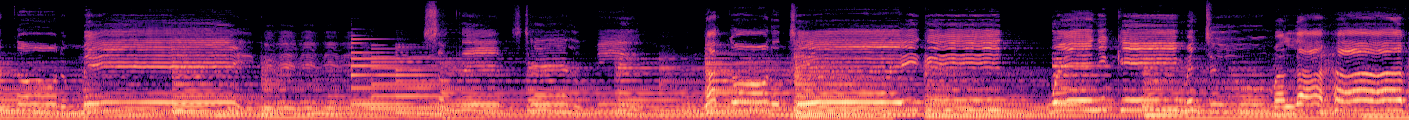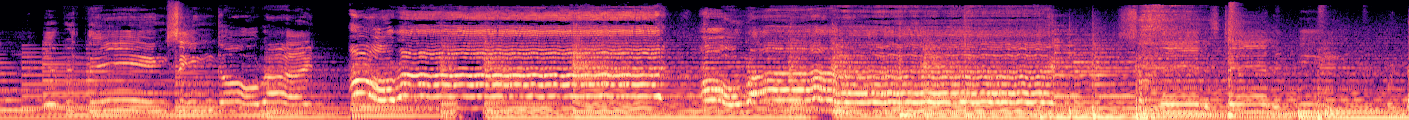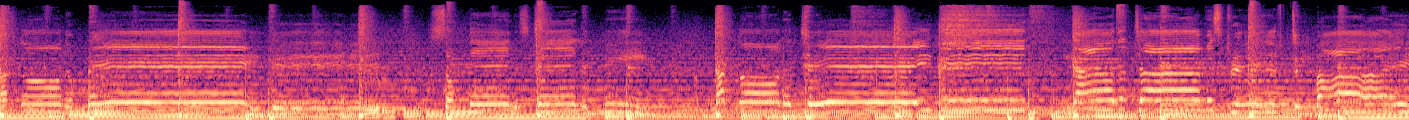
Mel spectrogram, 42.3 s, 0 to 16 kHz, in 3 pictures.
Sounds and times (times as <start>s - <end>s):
Music: 0.0s - 42.2s.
